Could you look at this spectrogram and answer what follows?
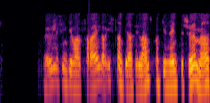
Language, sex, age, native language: Icelandic, male, 40-49, Icelandic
